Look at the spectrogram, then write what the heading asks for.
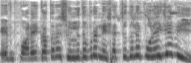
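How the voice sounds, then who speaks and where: Very squeaky, cheeky cartoon slacker. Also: very fast. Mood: excited gossip. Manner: brash, slangy, excitable. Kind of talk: comic cartoon dialogue. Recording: music behind the voice.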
